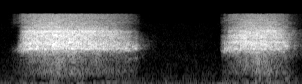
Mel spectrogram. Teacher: they're hissing sounds. The throat doesn't vibrate.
